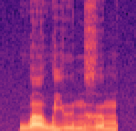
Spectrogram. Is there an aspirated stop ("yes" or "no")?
no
